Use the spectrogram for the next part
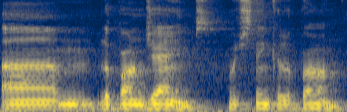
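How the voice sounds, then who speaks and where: A man's voice: on the low side, flat delivery, moderate pace. An English man co-hosting a podcast, chatty and joking, leading the conversation in casual sports chat. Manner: chatty, joking, prompts his co-host. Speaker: podcast co-host. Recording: roomy home recording.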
